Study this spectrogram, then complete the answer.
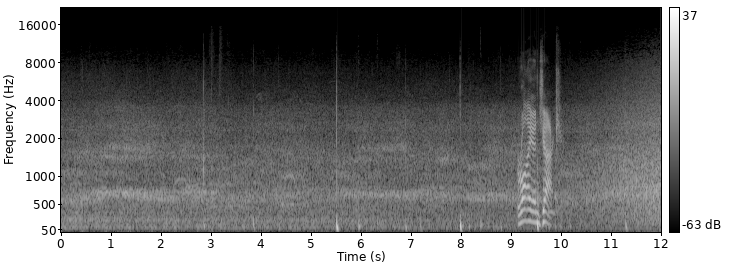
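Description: A large crowd cheers and chants steadily in a stadium.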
